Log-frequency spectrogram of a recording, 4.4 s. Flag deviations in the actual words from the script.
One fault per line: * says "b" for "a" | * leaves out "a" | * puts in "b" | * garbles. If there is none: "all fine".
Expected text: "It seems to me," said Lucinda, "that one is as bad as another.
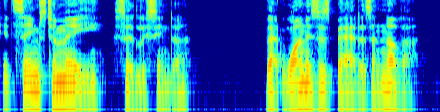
all fine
